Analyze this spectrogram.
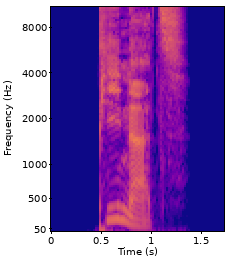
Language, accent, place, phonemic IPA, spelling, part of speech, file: German, Germany, Berlin, /ˈpiːnats/, Peanuts, noun, De-Peanuts.ogg
- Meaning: peanuts (a small amount of money, especially a salary)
